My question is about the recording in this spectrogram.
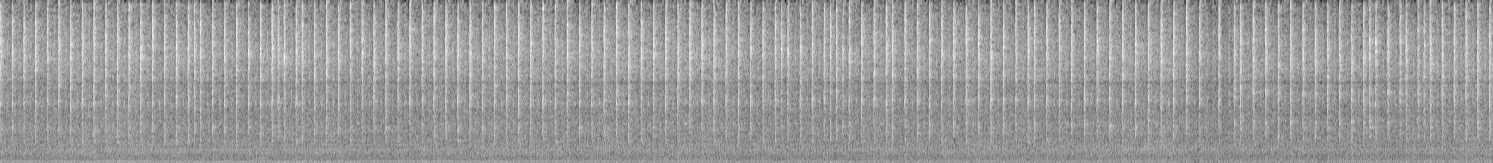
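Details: Cub Cadet Signature Series push mower with bag, just fueled and started on one pull after being found with oil possibly in the muffler: single cylinder fires in a quick, even patter with a steady hum, no knocks or stumbles; normal running.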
